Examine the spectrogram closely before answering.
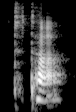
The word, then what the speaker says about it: to: We change to ta, to see, to see. Another pronunciation point for this phrase is upon the word if.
